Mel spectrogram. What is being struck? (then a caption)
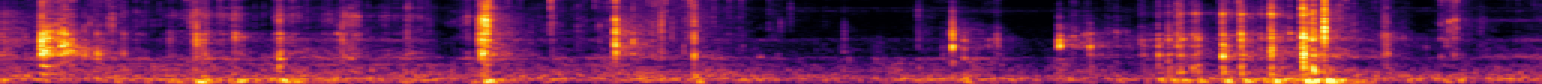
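Bar of soap cut and scraped with a small knife. A small knife cuts and scrapes a solid, dry green oval bar of soap held in the palm, carving it deeply into flakes. The result is a quiet run of dry, crisp crunching and scraping strokes, bright and papery with very short decay, some strokes sharper and louder than others.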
